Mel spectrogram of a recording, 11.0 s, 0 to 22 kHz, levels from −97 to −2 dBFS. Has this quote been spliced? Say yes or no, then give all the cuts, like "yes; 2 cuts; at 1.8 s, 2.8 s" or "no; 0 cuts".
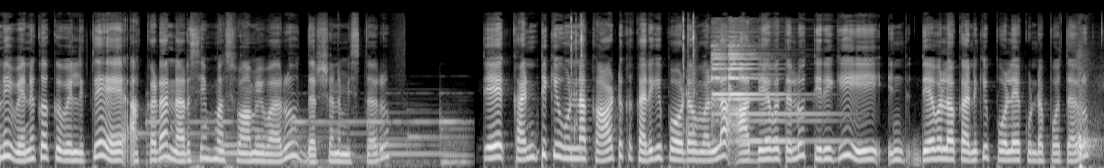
yes; 1 cut; at 4.8 s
